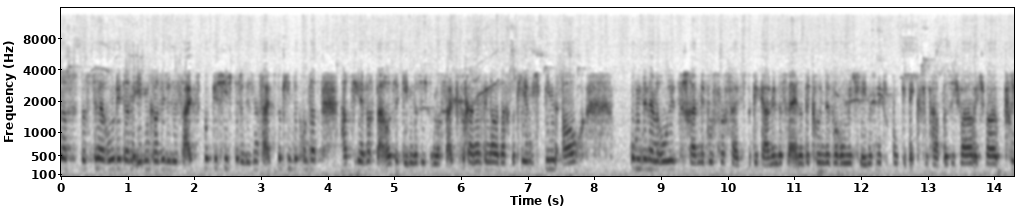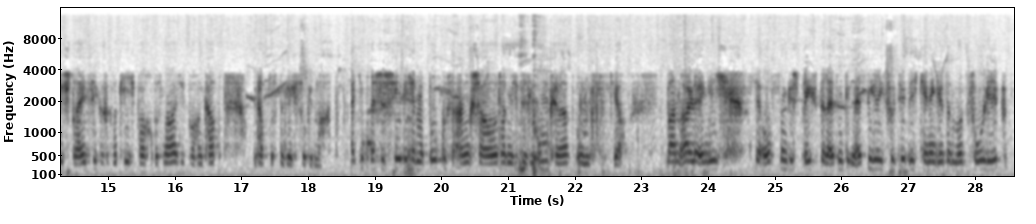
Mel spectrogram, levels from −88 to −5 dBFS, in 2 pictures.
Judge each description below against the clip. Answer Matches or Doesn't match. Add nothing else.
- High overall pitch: Matches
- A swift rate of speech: Matches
